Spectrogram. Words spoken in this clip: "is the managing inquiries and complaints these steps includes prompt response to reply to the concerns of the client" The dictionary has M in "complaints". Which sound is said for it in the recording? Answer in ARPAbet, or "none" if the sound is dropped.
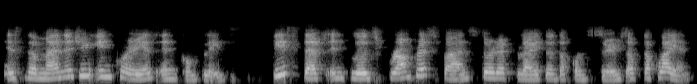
M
